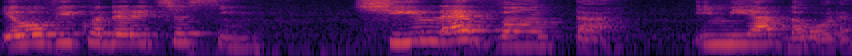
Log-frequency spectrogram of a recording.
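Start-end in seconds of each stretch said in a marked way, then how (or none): 1.8-4.3 put-on stern, firm voice, spoken very slowly. Retelling what a voice commanded, imitating a firm, angry tone. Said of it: "Foi bravo".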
